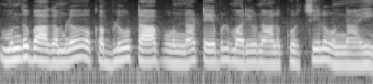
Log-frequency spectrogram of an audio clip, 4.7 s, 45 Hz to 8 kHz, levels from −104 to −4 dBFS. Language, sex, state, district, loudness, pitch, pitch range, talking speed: Telugu, female, Telangana, Mahabubabad, -16 LUFS, 180 Hz, 165-200 Hz, 140 wpm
